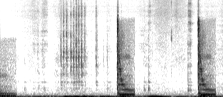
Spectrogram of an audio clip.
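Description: Short, low sampled bass notes from a Synthstrom Deluge groovebox, a note about every one and a half seconds as the pads are pressed, with faint pad clicks between.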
